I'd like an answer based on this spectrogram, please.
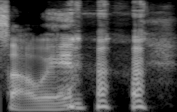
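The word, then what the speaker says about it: Samhain: It was their festival of Sawin which is spelled Sam Hen, spelled like Sam Hen but pronounced Sawin.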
